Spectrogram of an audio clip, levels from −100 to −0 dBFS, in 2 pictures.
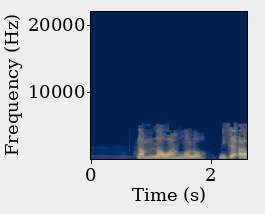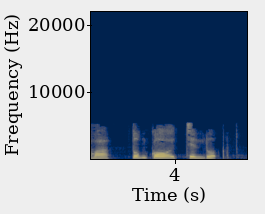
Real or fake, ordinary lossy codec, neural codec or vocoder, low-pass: fake; MP3, 24 kbps; codec, 16 kHz in and 24 kHz out, 0.9 kbps, LongCat-Audio-Codec, four codebook decoder; 5.4 kHz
